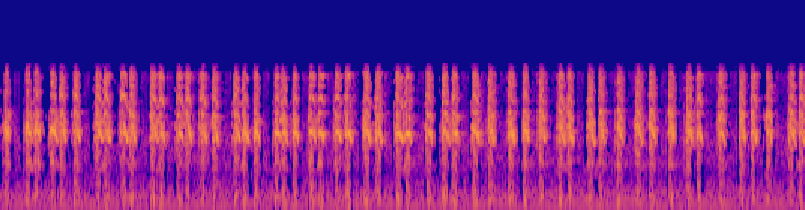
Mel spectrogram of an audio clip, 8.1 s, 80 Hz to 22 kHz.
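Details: Rapid, harsh repeated kek notes from a peregrine falcon at the nest on the Orlen site, recorded 4 March 2019 at 16:28; an unbroken, fast chattering series over a constant low mechanical hum.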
